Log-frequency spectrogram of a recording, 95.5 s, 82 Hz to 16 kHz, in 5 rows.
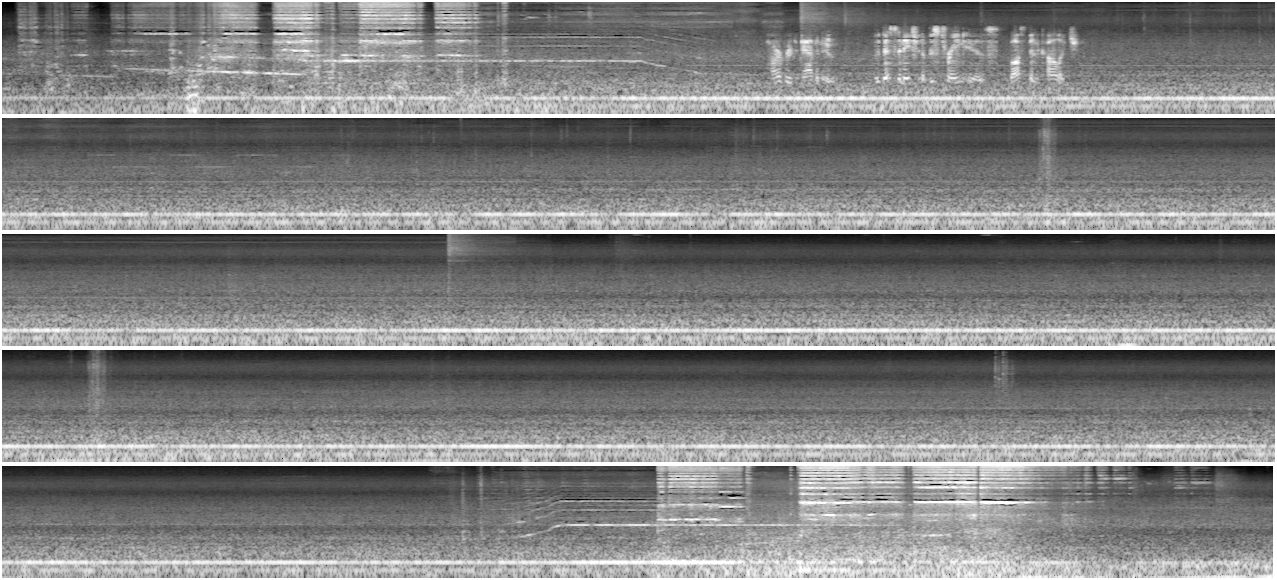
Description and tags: Exterior recording of a T train stopping at Harvard Ave. and then departing. Much Squeakier than the other recordings in this group.Recorded using 2 omni's spaced 1 foot apart.
stereo, squeaky, mbta, subway, boston, t, field-recording, train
